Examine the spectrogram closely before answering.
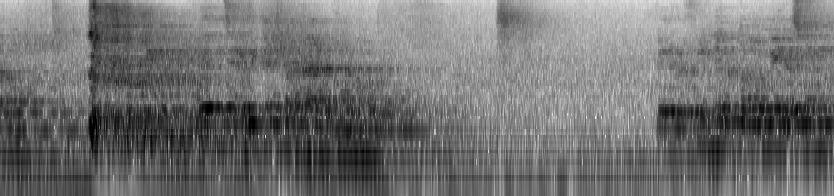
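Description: A young man talks nearby in a casual voice.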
